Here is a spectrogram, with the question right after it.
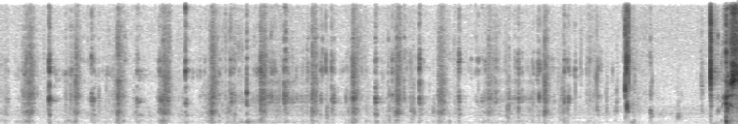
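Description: Close, crunchy bites and chewing of a White Spot Triple O breakfast ciabatta sandwich, steady rhythmic mouth sounds with crisp crackles, ending in a louder rustle.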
